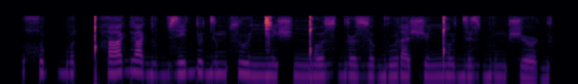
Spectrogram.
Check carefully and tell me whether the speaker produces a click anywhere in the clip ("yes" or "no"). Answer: yes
